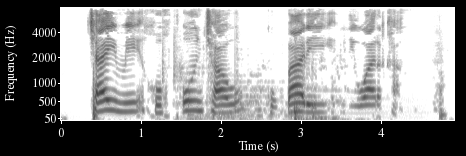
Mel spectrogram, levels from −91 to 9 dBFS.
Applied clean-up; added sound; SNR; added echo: classical method spectral subtraction.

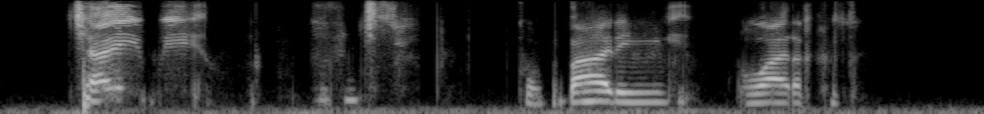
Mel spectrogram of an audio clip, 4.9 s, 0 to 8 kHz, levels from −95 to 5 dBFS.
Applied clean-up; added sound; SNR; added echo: neural diffusion model UNIVERSE++.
